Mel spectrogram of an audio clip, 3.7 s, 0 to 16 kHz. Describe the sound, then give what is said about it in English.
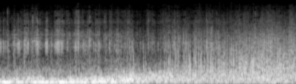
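A roller coaster ride at Fuji-Q Highland in Japan with no screaming, as screaming on rides was banned during COVID-19, with two mask-wearing park executives riding: a steady, loud roar of rushing wind and low mechanical rumble runs throughout, and no voices are heard. “This year, during the summer of COVID-19, amusement parks in Japan have banned screaming on rides. What you get instead is this.”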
